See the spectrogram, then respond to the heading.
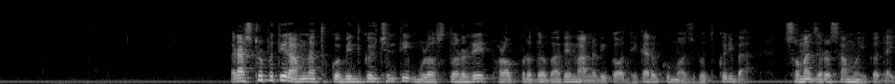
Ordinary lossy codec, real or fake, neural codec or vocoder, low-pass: none; real; none; 7.2 kHz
